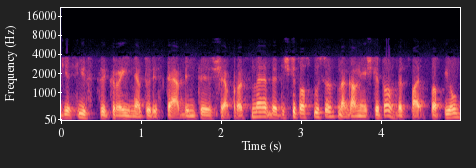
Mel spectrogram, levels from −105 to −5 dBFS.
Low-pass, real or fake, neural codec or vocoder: 7.2 kHz; real; none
